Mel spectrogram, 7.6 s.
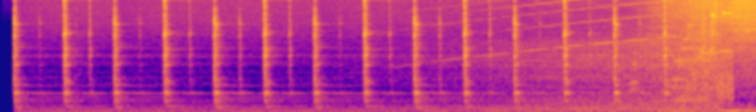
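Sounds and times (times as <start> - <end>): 
countdown before the start of a grandiose event: 0.1 - 7.4.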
